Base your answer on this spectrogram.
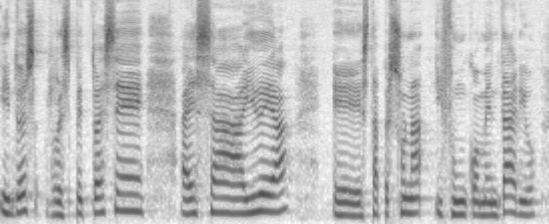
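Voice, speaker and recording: Speaking at a fairly slow pace, a woman keeps her loudness very even, with a medium pitch and ordinary pitch variation. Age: 60s. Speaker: participant in discussion group. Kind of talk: personal testimony in group discussion. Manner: halting, many fillers and repetitions.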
